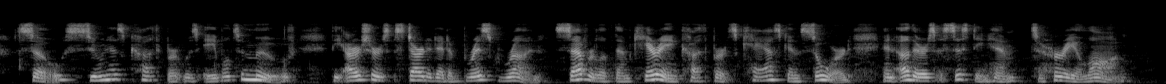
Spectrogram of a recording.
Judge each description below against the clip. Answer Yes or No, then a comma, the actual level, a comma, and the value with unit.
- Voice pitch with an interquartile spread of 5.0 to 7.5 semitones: Yes, wide, 5.5 semitones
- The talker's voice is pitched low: No, medium, 185 Hz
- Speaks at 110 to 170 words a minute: Yes, average, 155 wpm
